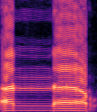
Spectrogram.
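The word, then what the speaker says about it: النار: Kemudian pelafal an-nar. Di sini ada gunnah. Pada lafal nun, cara membacanya yaitu ditahan suara nunnya. Ashabun bun, baru lepas nar. Dan ro di sini kita hukumi dengan ro tafkhim, ro yang tebal. Tidak boleh dibaca dengan ro tipis.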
